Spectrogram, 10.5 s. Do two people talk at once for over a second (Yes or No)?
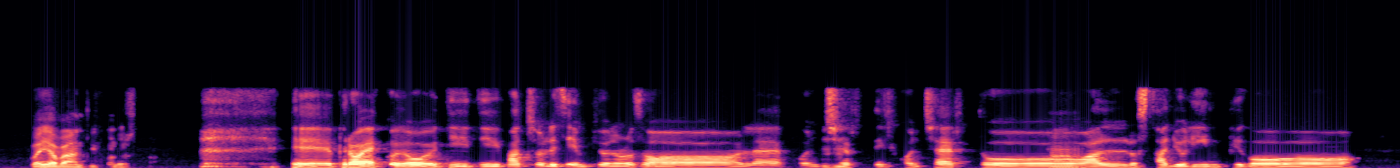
No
